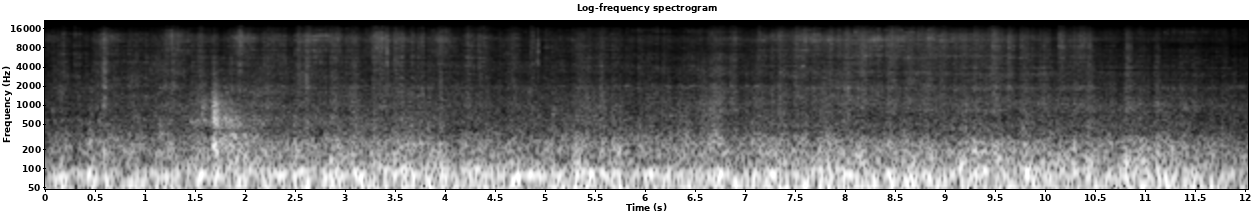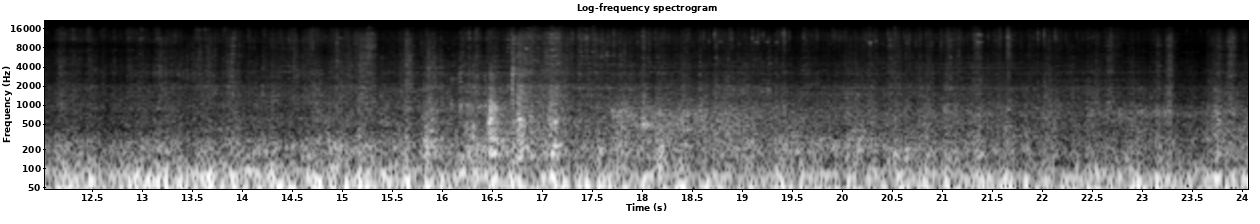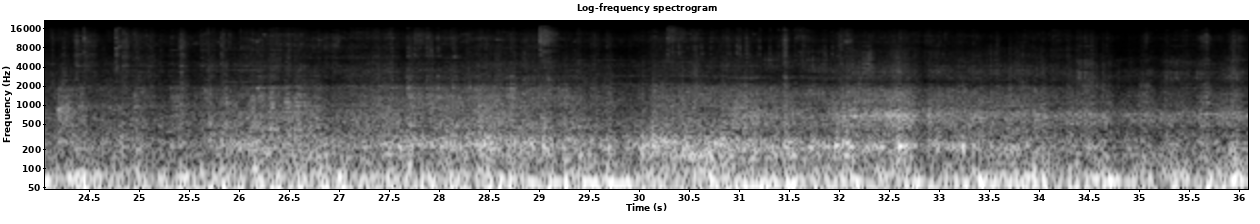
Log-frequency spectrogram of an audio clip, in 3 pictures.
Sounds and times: complete train passing 0.0 - 36.0

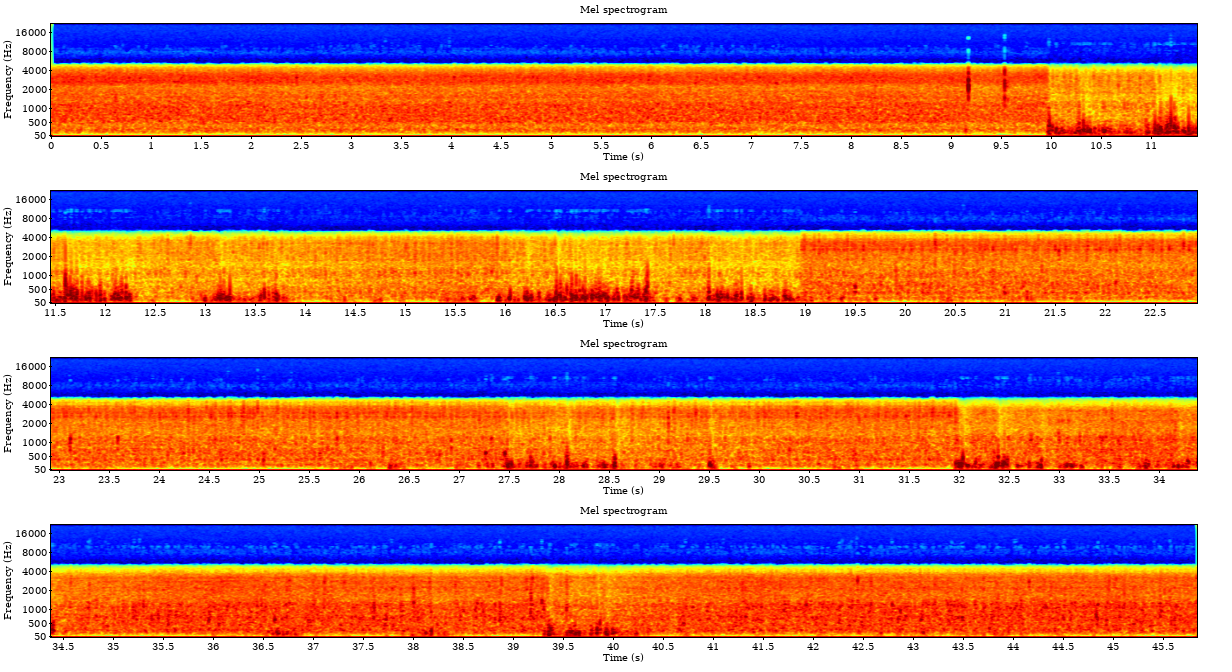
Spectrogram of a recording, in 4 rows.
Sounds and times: hot water bubbling 0.0 - 45.8
steam coming from the earth 0.0 - 45.8

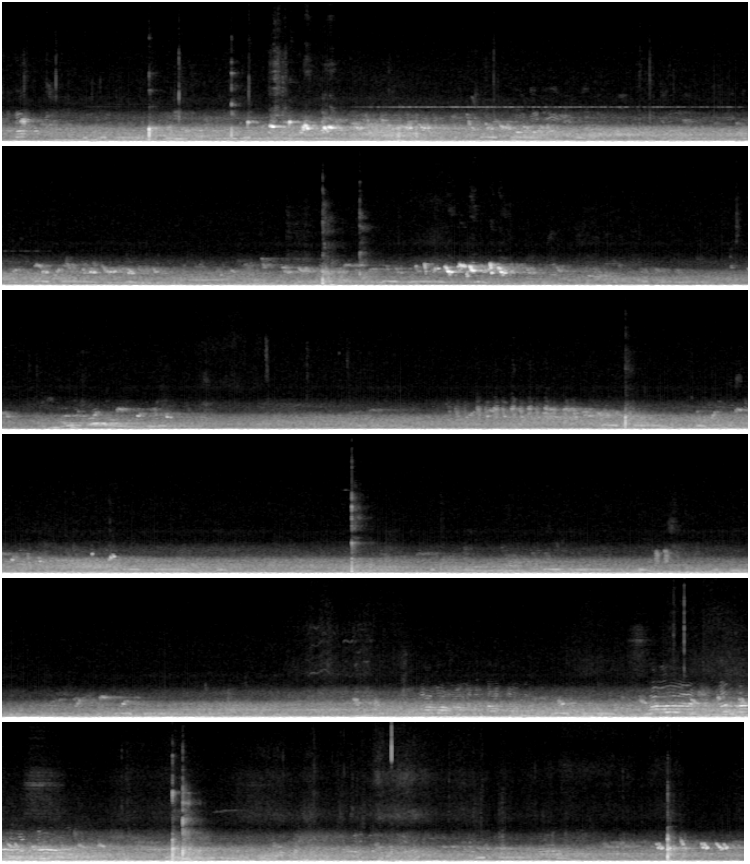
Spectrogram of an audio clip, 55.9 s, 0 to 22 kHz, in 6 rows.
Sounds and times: Traffic Sound 39.2 - 55.9

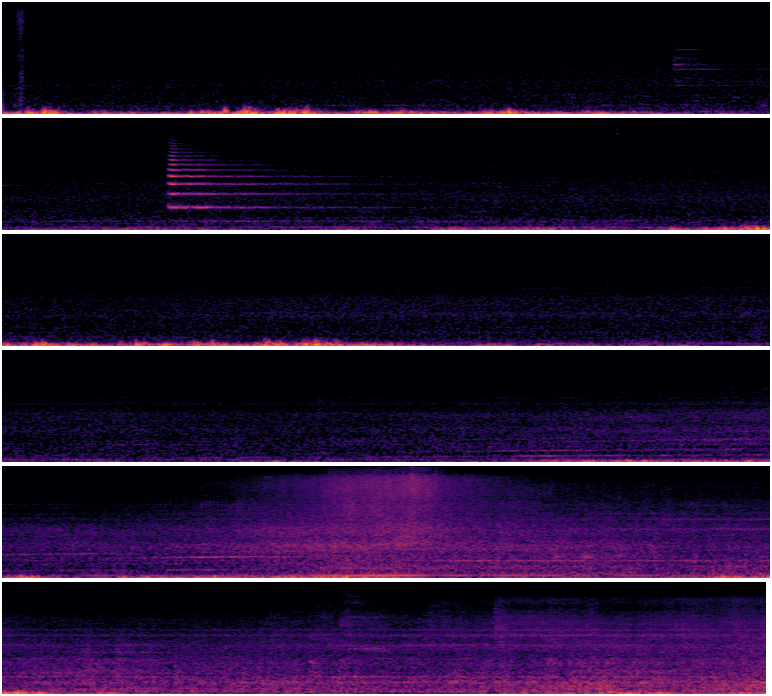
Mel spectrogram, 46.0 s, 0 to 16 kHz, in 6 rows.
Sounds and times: train leaving the Atxuri station 0.8 - 46.0
cars passing by my side 27.6 - 43.0

